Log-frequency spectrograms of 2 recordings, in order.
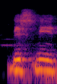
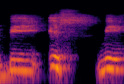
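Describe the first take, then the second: First: The alif is silent and the words are joined. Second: The alif is pronounced as a separate vowel. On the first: The speaker calls it right. "Bismi terus" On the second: The speaker calls it wrong. "kita tak baca bi ismi kan"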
